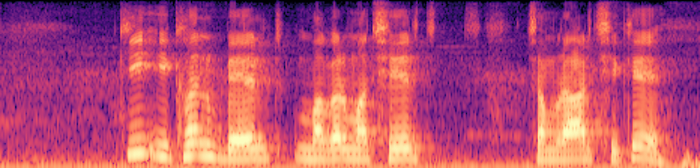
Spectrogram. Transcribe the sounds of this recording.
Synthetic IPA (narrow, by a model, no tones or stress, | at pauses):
kiikʰənbelʈməɡəɾmət͡ʃʰeːɾ | t͡ʃəmɾaːɾt͡ʃʰike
